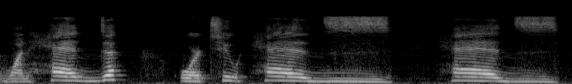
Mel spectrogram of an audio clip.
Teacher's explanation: now the word head ends with a voiced d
